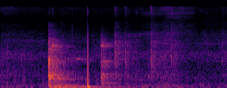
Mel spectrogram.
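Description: Metal spoon striking a steel bowl and metal pot: a ringing clank about half a second in, a sharp click, then another ringing clink.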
